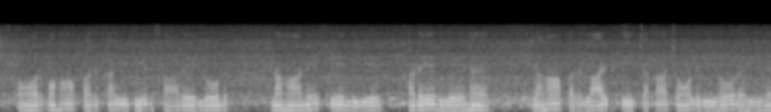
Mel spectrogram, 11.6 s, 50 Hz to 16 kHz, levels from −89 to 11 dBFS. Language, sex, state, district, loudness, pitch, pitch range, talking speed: Hindi, male, Uttar Pradesh, Jalaun, -16 LUFS, 110 Hz, 105-120 Hz, 110 wpm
